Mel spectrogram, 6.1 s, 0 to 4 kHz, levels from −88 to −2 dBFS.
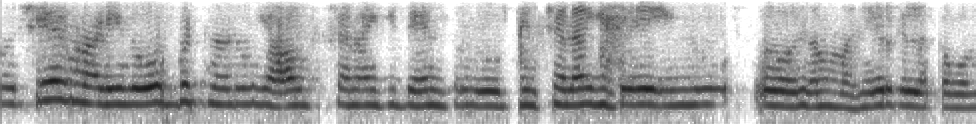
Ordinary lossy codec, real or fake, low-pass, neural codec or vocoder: Opus, 16 kbps; fake; 3.6 kHz; vocoder, 22.05 kHz, 80 mel bands, HiFi-GAN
